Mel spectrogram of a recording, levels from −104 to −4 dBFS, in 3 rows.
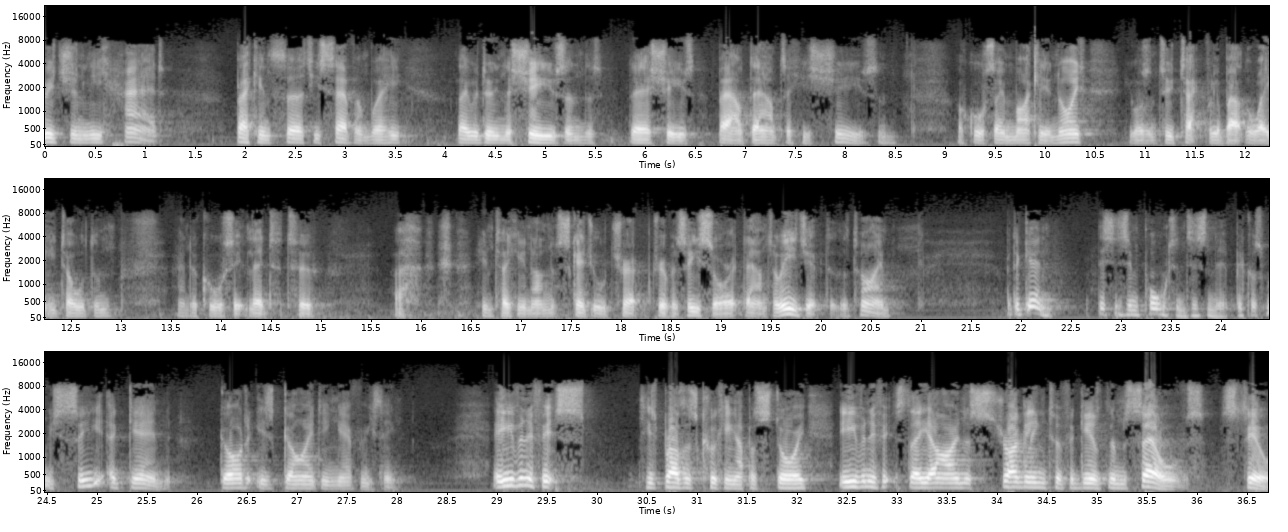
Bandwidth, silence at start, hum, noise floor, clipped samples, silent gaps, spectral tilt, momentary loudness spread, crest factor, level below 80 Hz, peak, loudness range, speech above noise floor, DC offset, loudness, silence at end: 10 kHz; 0 s; none; -52 dBFS; under 0.1%; none; -4.5 dB/octave; 17 LU; 16 dB; -48 dBFS; 0 dBFS; 10 LU; 36 dB; under 0.1%; -16 LUFS; 0 s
